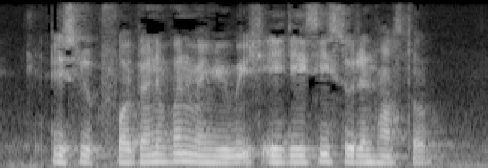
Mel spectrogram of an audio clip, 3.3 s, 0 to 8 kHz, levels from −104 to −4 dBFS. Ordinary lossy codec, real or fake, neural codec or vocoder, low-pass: MP3, 32 kbps; fake; codec, 16 kHz, 2 kbps, FunCodec, trained on LibriTTS, 25 frames a second; 7.2 kHz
